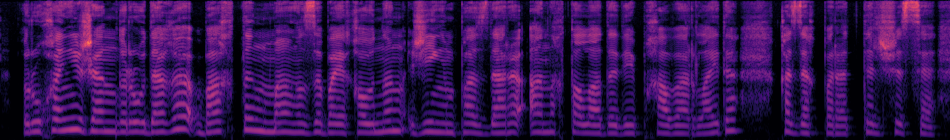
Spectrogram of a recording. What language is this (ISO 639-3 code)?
kaz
